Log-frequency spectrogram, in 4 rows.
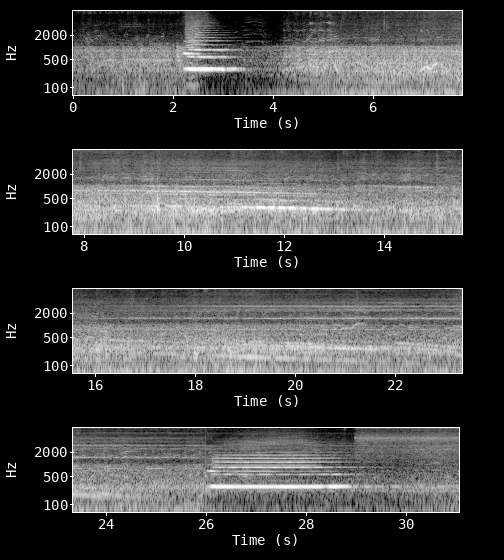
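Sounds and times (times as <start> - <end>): train wheels and motors rumbling: 0.0 - 26.2
train horn: 2.2 - 3.4, 10.2 - 13.3, 26.0 - 29.4.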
